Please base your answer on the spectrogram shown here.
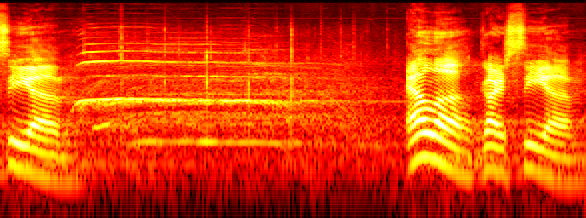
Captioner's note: audience cheering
